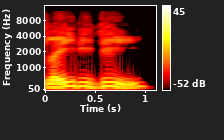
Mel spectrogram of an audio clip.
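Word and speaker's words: Leidy: which means which is pronounced as Lady D which means Lady D.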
